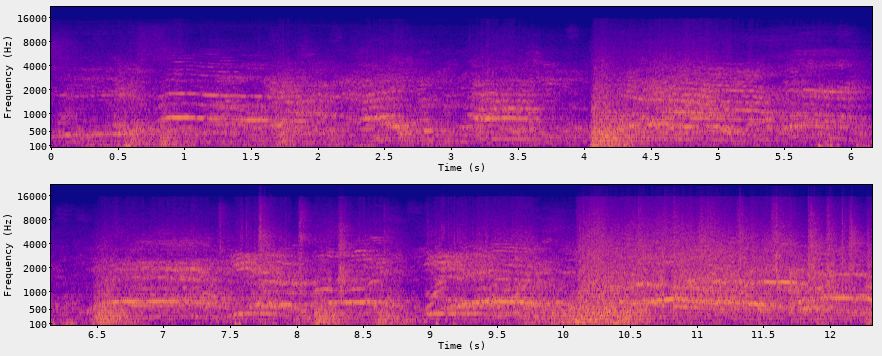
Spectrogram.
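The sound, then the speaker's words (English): A loud wrestling crowd cheers and shouts nonstop as wrestler Apollo works on Zach Thomas of Midwest Scum, IPW Tag Team Champions, many voices overlapping in a dense roar with abrupt swells in volume and occasional sharp thuds underneath. “As you can tell by the crowd, Apollo's working on Zach right now.”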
